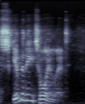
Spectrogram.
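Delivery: goofy, high, corny robocall-salesman announcer voice. Showing how silly phrases sound even sillier in that voice, the speaker says one; corny voice. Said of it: "with that voice like".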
